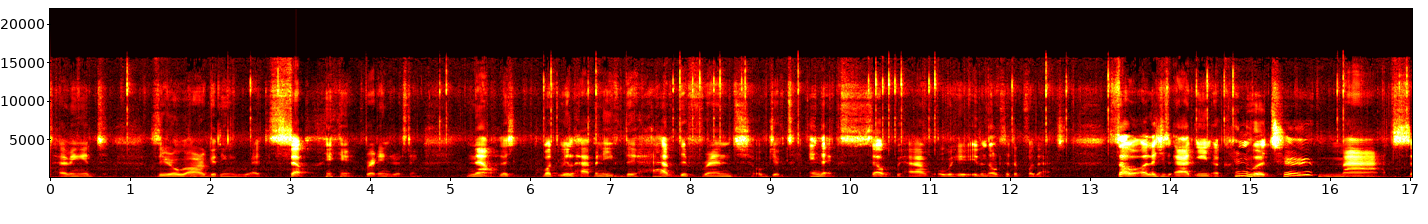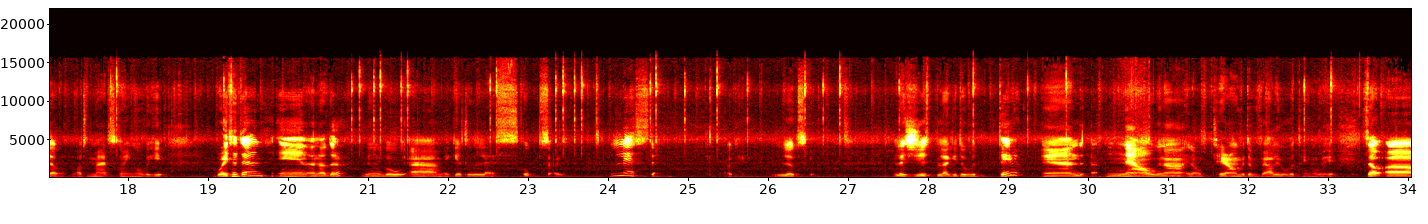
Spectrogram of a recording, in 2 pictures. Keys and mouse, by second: 2.5-4.3 middle drag, 4.6 shift+z, 4.8-8.5 right drag, 6.1-8.4 drag, 9.2-11.0 drag, 9.2-10.8 right drag, 11.9 shift+z, 12.0-13.1 drag, 13.4 shift+a, 17.7-19.7 drag, 20.2 shift+d, 21.0-23.2 drag, 23.4-25.0 drag, 25.0 middle click, 25.1-27.4 drag, 27.4 shift+z, 28.4-31.1 drag, 32.7-34.0 drag.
